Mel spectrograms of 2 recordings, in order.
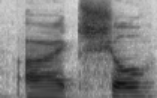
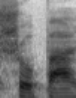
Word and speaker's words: Chopard: show party a no no D at the end as well don't say Art Show there is no tea in front of the the first part of the world of the brand so just show pad is just wonderful so once again yes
